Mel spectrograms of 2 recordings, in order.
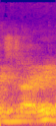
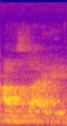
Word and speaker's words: ইজরাইল: এবারে আসল ব্যাটা হযরতে ইজরাইল আলাইহিস সালাম আমরা আজরাইল বলি বলতে সহজ আসলে সহি হল ইজরাইল ইসরাফিল মিকাল জিব্রাইল সব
